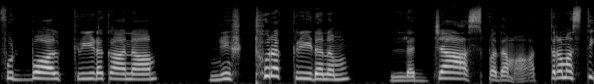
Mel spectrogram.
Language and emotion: Sanskrit, disgusted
